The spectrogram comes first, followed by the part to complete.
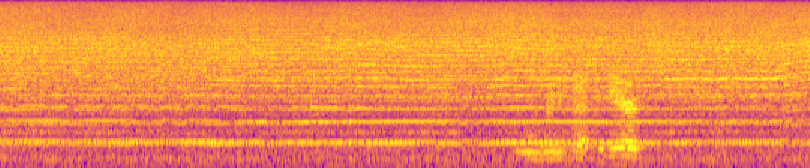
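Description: Ryze Tello mini quadcopter hovering, its four small propellers making a steady, unbroken whine.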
